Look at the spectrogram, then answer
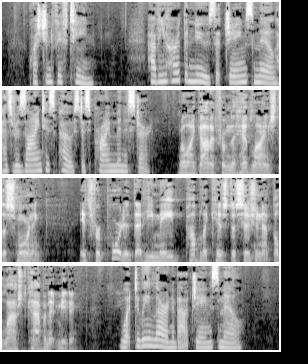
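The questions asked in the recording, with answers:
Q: What do we learn about James Mill?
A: He has resigned as Prime Minister.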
